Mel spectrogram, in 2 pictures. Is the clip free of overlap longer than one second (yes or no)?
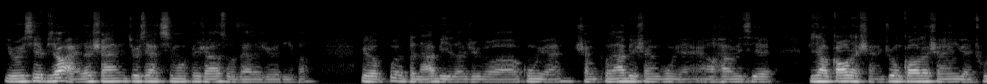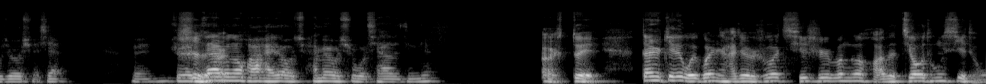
yes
